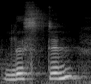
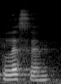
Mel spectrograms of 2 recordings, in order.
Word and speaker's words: listen: not say moist in you have to keep the T silent and yet again listen is going to be wrong it needs to be listen second rule says when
